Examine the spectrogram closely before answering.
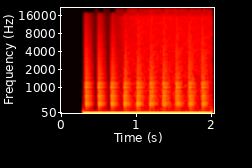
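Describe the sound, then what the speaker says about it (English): White noise oscillator in a Serum 2 synthesizer switches on abruptly after brief silence and holds as a loud, dense hiss, with a steady low drone under it and a regular pulsing wobble throughout. "Loving the new color white noise"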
